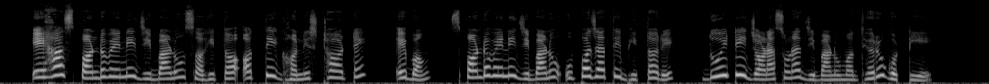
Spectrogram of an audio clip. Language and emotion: Odia, neutral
